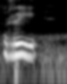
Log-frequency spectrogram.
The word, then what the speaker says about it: ر: அடுத்தது ரே இது வந்து பத்தாவது எழுத்து இதற்கு வந்து மேலேயும் கீழேயும் புள்ளிகள் கிடையாது. இதடைய உச்சரிப்பு எப்படின்னா ரா வைப்ரேட் ஆகுற மாதிரி உச்சரிக்கணும் ரா மொத்தமா சொல்லணும் ரா ஜே இது வந்து 11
